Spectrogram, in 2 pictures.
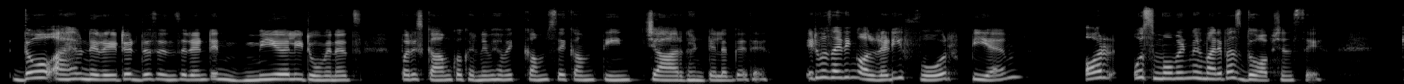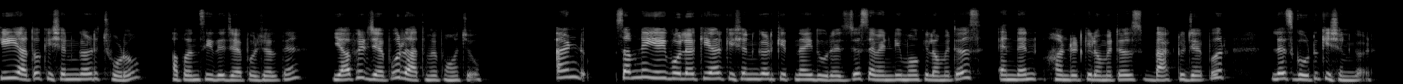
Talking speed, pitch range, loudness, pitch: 180 wpm, 210-255 Hz, -26 LUFS, 225 Hz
